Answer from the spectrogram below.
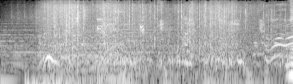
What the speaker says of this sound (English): Real pigeons.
